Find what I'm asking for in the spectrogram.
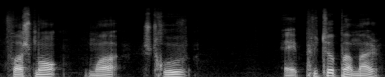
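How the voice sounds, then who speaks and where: A man's voice: on the low side, measured pace, darkish tone, no room sound, clean studio sound. A young man casually commenting as he unboxes a game edition, hesitant with many fillers, recorded on a headset mic. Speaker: unboxing youtuber.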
